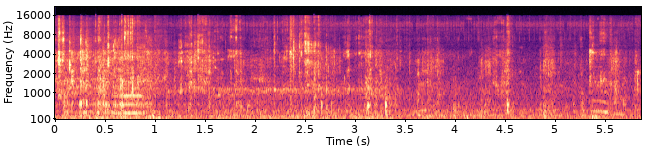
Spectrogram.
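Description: Crunchy bean crisps being chewed, with irregular crisp crunches.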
